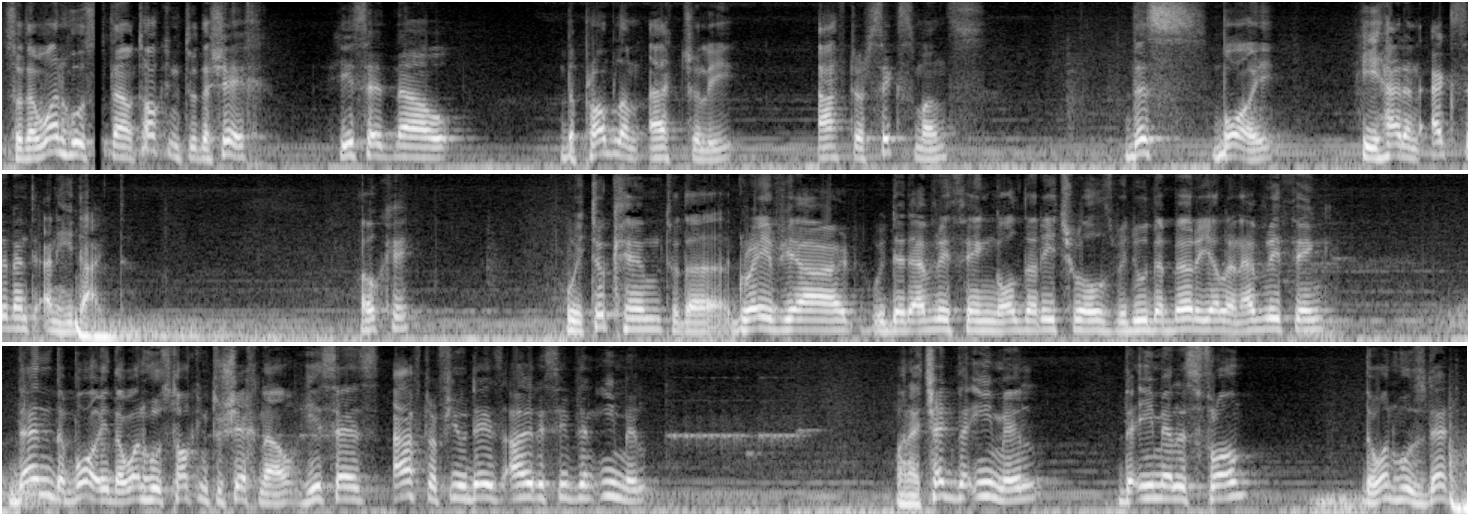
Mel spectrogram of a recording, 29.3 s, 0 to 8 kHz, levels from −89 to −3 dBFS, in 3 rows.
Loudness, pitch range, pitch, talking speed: -15 LUFS, 120-175 Hz, 145 Hz, 160 wpm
